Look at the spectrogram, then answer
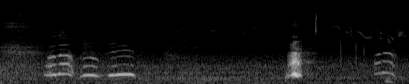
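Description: A small dog gives a few short yips and barks, three quick ones close together and a single sharper bark later, with a whimpering note at the end, over quiet room background.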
